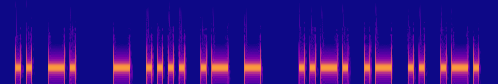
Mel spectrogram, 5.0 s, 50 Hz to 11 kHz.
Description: Morse code, heard as a keyed tone, about 22 wpm, 700 Hz. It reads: IN THAT FAIR
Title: Sentences from Top 1500 Words 22wpm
